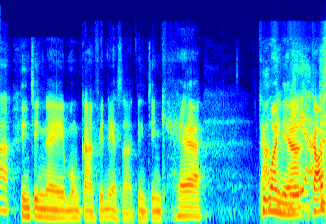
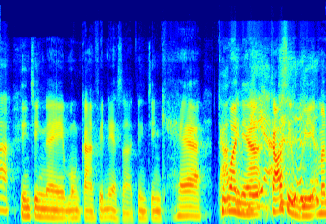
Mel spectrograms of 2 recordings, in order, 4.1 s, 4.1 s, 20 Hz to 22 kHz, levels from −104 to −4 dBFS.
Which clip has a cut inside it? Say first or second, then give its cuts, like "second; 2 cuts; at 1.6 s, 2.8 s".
second; 1 cut; at 2.6 s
